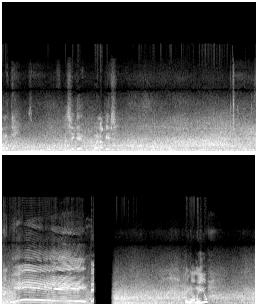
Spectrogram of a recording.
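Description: A man's voice over steady outdoor background noise. About five and a half seconds in comes one long drawn-out vocal call, rising and then slowly falling in pitch. The sound cuts out completely for a moment at about seven seconds.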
